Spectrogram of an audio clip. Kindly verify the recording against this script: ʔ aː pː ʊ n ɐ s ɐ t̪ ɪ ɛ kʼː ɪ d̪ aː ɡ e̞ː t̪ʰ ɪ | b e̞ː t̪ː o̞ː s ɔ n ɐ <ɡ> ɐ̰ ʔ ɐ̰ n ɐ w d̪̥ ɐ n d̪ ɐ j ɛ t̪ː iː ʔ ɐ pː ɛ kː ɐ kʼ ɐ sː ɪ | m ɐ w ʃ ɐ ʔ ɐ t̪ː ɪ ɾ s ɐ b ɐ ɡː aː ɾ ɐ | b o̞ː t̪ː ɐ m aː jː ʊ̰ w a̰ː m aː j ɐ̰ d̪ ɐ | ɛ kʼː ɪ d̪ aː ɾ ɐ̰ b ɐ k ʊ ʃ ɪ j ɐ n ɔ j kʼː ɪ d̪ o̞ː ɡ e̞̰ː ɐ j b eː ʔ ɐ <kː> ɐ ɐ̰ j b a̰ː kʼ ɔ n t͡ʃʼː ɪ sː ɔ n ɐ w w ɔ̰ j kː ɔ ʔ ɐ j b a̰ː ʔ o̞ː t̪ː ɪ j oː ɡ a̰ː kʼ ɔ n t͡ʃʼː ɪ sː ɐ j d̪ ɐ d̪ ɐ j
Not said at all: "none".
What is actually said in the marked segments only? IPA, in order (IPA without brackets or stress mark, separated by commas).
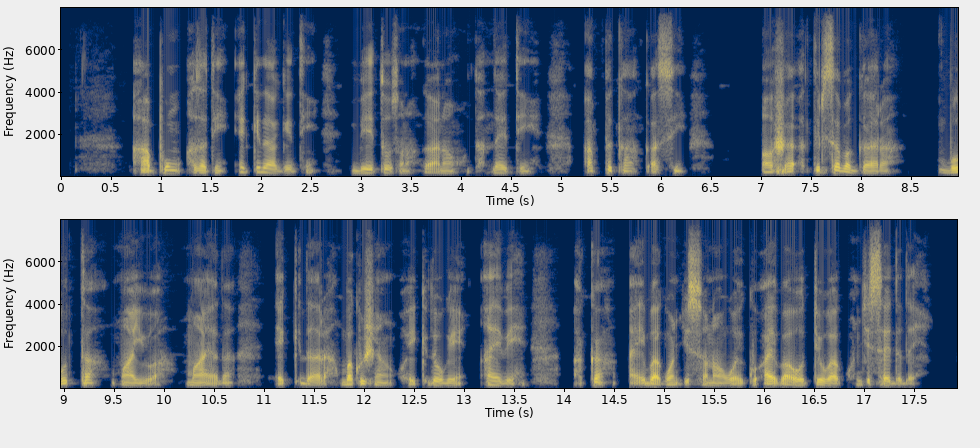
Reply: ɡ, kː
